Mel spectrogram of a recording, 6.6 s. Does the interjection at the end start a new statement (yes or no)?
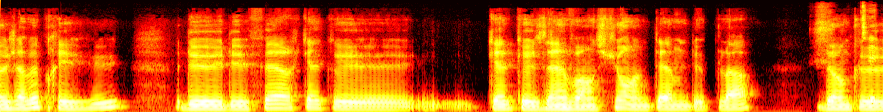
no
